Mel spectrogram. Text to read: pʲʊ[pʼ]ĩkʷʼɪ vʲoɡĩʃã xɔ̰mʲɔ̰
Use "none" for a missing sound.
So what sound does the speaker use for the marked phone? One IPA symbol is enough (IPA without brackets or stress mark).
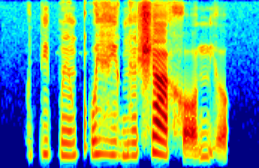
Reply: p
